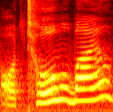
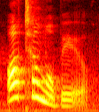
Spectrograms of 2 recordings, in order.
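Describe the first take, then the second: First: The stress falls on a later syllable. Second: The stress falls on the first syllable. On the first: The speaker calls it wrong. "Not automobile" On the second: The speaker calls it right. "The stress is on the first part"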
